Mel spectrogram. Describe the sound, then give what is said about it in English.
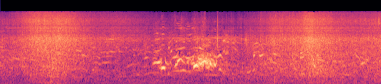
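Ocean waves wash onto Shelley Beach, a surf break near Manly on Sydney's northern beaches, Australia, in a steady, breathy roar that swells and recedes in slow surges, with a brief faint chirping sound rising over the surf partway through. “Shelley Beach is a popular surf break known for its clean waves.”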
